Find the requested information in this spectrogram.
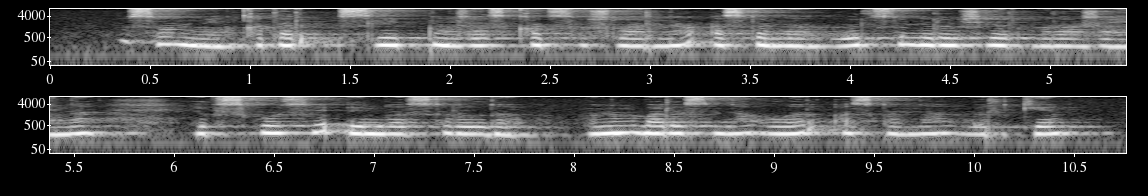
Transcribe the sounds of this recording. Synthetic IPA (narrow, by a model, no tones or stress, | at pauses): so̞nəme̞ɴqʰɑt̪ɑɾsɪle̞t̪ːɪŋʒɑsqʰɑt̪ə̥suʃəlˠɑɾənɑʔɑst̪ɑnɑwɵɾt̪sɵnd̪ɪɾuwʃɪle̞ɾmʊɾɑʒɑjənɑ | e̞kskursijɑʔʊjəmd̪ɑst̪əɾəlˠd̪ə | wonəɴbɑɾəsənd̪ɑwo̞lˠɑɾɑst̪ɑnɑwɵɾt̪kʲe̞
